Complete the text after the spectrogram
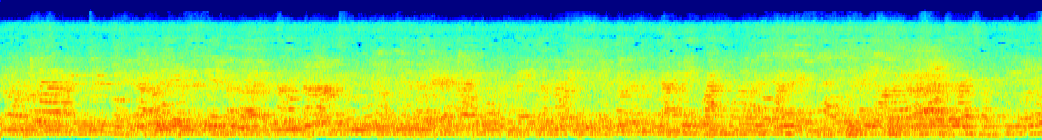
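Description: An elderly woman sings in a wavering voice close by.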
